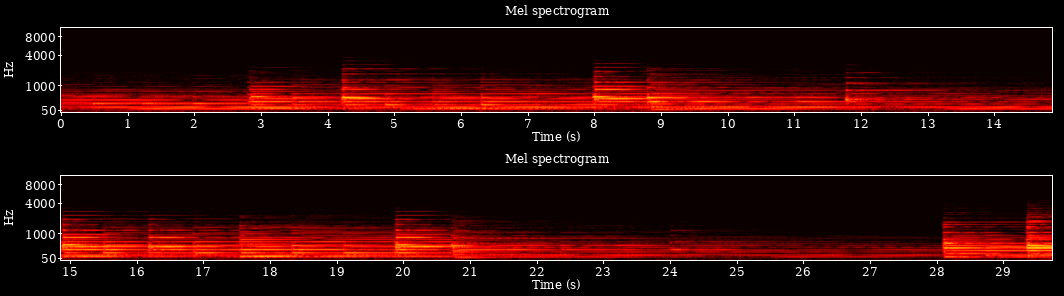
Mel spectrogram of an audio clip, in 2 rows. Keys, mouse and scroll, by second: 4.0 click, 8.5-10.2 scroll up 1, 10.2 right click, 11.0 click, 21.4 click, 29.5 click.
